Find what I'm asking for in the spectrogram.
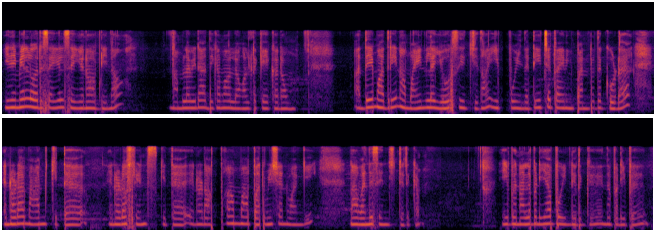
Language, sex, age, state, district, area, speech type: Tamil, female, 18-30, Tamil Nadu, Thanjavur, urban, spontaneous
